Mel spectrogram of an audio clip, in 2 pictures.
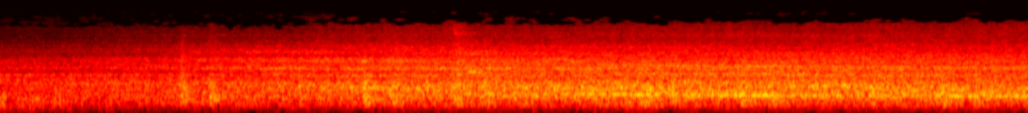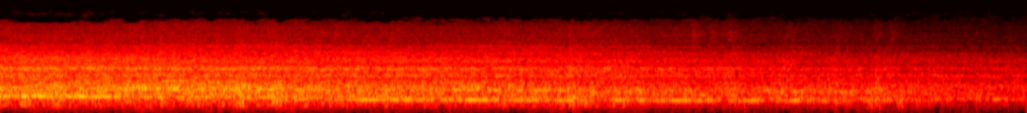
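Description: A train running through the station, wheels clattering on the rails, growing louder over the first couple of seconds and fading again near the end, with a steady tone that slowly sinks in pitch.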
